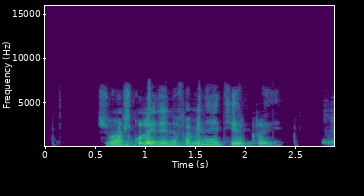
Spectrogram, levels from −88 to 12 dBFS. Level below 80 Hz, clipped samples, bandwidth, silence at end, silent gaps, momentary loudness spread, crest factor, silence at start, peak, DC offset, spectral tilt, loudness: -60 dBFS; under 0.1%; 7.6 kHz; 0 s; 2.44-2.48 s, 2.56-2.76 s; 11 LU; 18 dB; 0.55 s; -4 dBFS; under 0.1%; -6.5 dB/octave; -22 LUFS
